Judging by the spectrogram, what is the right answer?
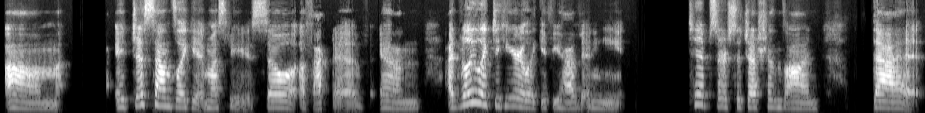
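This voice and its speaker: A woman's voice: mid-range voice, expressive, unhurried, vocal fry, sharp tone. A woman hosting an interview, affirming and encouraging her guest in casual chat. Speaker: interview host.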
